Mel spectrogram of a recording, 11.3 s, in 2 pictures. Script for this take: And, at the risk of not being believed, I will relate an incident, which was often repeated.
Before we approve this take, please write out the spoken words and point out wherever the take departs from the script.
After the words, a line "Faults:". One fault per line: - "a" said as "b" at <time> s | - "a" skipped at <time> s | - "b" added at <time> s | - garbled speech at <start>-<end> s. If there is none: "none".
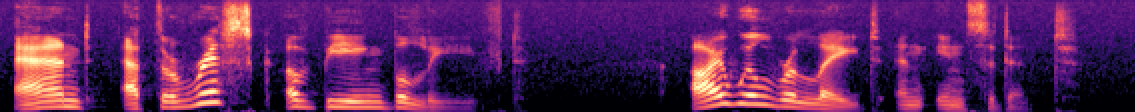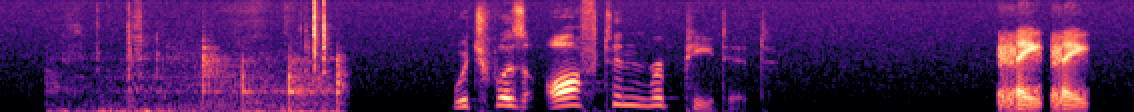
And, at the risk of being believed, I will relate an incident, which was often repeated.
Faults:
- "not" skipped at 1.6 s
